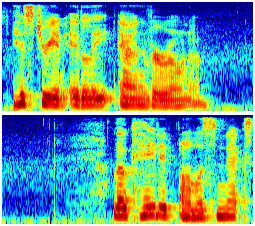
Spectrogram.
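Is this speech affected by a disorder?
No.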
